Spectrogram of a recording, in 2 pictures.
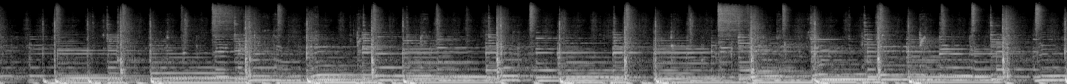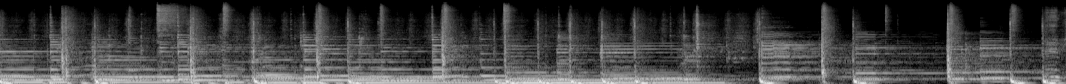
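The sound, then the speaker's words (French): An upbeat French pop song played on Radio Phoenix as its song of the day, with sung vocals over a steady, driving beat and bright instrumentation, playing loud and continuous before thinning out in the last few seconds. “La prod est soignée, le refrain efficace, ça met de bonne humeur.”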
